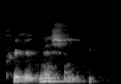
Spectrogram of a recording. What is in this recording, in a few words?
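"precognition", British English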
